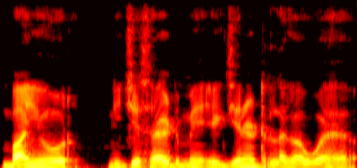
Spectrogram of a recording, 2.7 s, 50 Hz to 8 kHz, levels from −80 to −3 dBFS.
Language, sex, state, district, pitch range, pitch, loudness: Hindi, male, Jharkhand, Ranchi, 100-110 Hz, 105 Hz, -21 LUFS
